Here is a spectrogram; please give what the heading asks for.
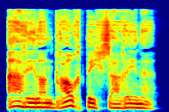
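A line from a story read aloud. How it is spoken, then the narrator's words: Whispered reply. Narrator (German): erwiderte er flüsternd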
